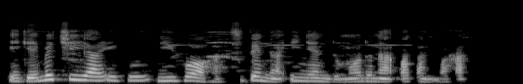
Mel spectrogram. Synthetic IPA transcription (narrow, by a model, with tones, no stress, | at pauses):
i˨ɡe˨me˦t͡ʃi˦ja˦i˦kʷu˦ni˦ɦu˦ɔ˨ɦa˨si˦te˦na˨ʔi˦ɲe˦n̩˨dʊ˨m˦ɔ˦dʊ˦na˨a˨k͡pa˦ta˨ŋ͡m̩˨ɡ͡ba˨ha˦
